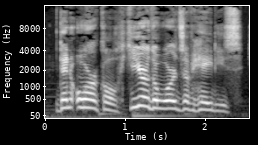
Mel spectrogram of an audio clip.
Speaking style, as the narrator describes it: he growled

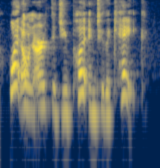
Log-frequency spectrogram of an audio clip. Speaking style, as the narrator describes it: exclaimed

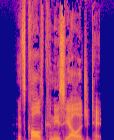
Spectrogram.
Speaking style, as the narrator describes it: I replied quickly

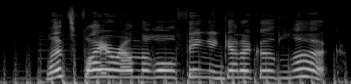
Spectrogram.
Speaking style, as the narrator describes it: hollered Fetcher, who also seemed a little concerned about it

